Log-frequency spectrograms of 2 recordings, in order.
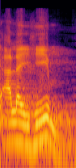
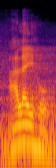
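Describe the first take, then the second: First: The vowel after the h is 'i'. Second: The vowel after the h is 'u'.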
